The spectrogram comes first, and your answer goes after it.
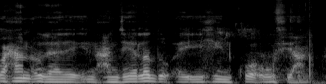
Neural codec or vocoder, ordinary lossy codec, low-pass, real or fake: vocoder, 44.1 kHz, 128 mel bands, Pupu-Vocoder; none; none; fake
